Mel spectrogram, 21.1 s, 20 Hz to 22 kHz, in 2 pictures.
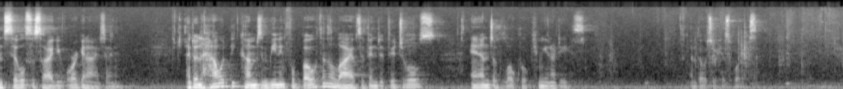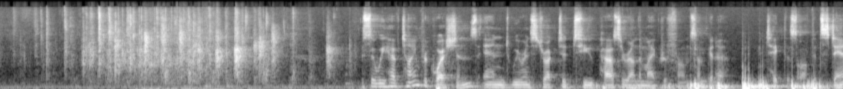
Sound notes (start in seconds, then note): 9.4 audience clapping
